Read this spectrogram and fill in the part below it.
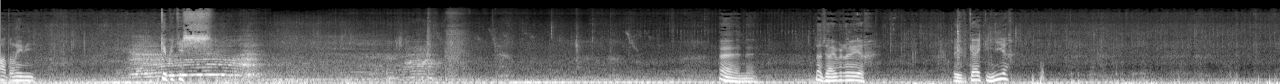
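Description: Bicycle tyres rumble steadily over paving and then grass.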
